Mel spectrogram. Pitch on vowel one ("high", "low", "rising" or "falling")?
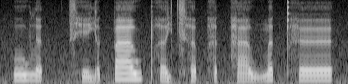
high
